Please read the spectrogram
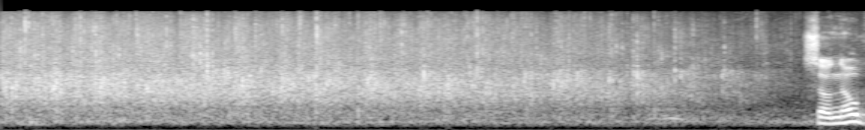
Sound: applause

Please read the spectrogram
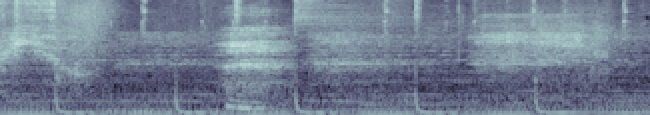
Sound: groaning

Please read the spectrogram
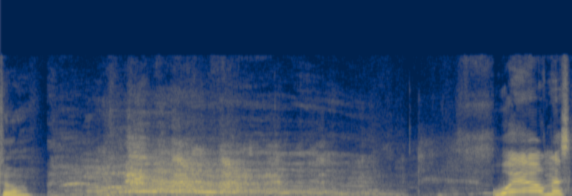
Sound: audience gasping

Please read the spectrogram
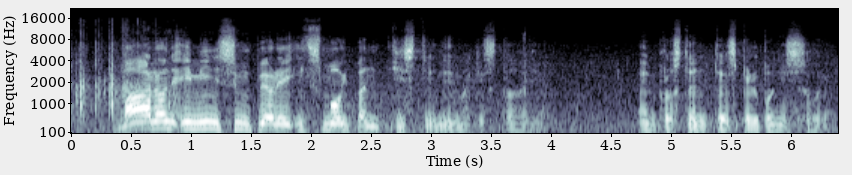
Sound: group clapping; Eurybiades speaking in foreign language

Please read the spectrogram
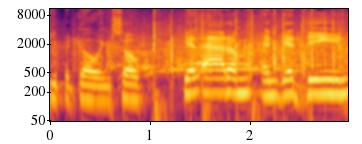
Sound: applause

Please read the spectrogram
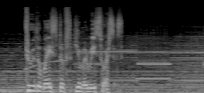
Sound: telephones ringing

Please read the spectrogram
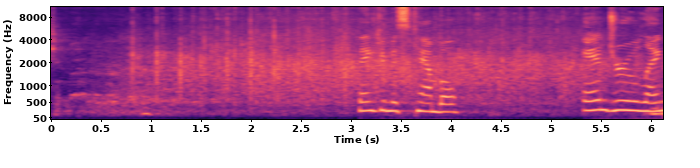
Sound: laughter and applause

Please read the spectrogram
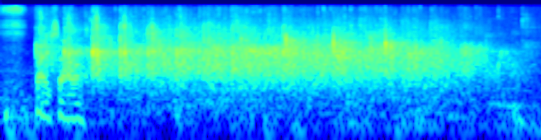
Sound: audience applauding

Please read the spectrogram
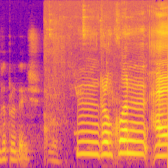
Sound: Speaking Jurai Sora

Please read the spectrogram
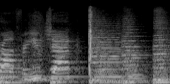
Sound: clap

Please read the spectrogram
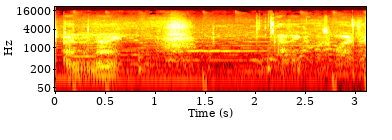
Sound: sniffs

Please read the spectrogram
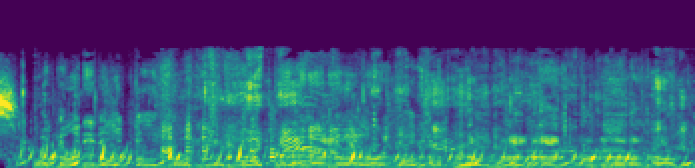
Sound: children laughing

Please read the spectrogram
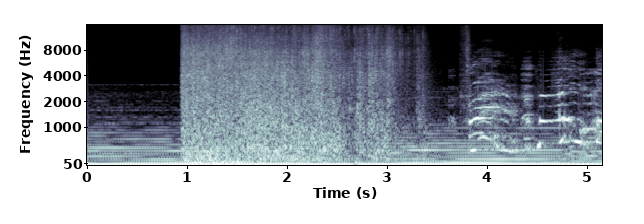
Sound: dramatic music; ceiling pieces clattering

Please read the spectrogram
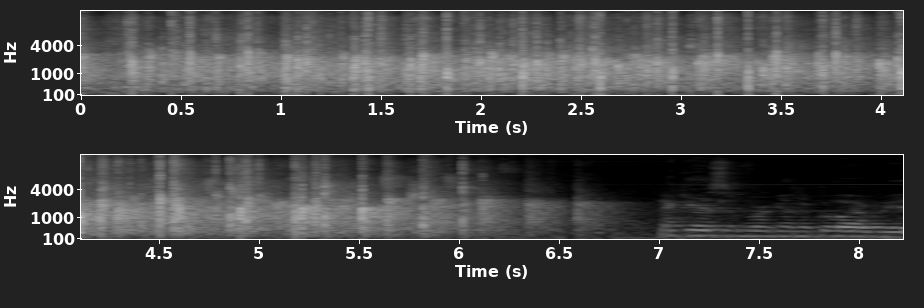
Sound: applause

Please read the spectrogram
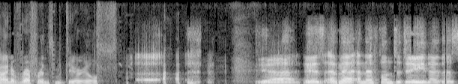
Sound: laughs

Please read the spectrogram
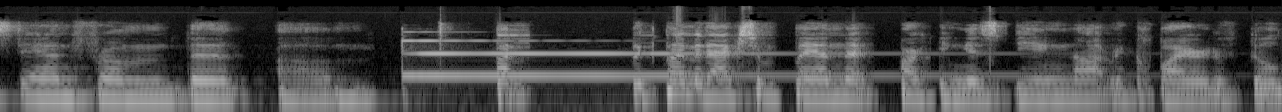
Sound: alarm sound

